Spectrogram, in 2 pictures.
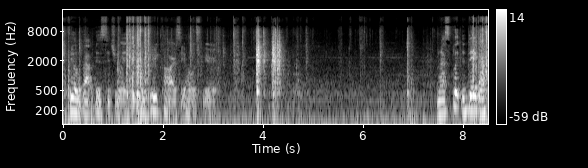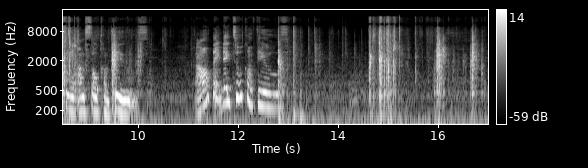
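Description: Playing cards riffle and slap as a deck is shuffled.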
